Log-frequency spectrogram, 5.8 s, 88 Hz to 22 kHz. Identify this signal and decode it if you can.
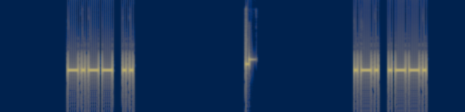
Morse code, heard as a keyed tone, about 28 wpm, 700 Hz. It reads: YI RP
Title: Top Two Letter Combinations in Words 28wpm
